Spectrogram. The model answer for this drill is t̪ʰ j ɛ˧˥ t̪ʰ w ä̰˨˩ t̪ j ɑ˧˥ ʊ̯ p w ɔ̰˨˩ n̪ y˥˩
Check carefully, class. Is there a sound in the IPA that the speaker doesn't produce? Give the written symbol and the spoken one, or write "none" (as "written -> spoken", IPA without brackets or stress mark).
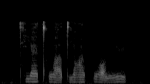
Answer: none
